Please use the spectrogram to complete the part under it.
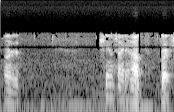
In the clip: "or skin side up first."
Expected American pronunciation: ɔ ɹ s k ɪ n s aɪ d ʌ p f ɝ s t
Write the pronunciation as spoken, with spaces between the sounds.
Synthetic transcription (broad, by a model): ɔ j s ɪ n s aɪ d ʌ p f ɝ s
